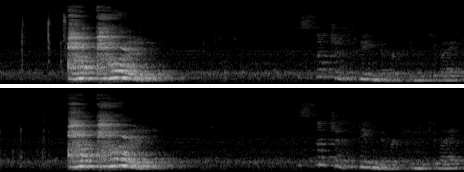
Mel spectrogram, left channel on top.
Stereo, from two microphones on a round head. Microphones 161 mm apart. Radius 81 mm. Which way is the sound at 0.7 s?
20° left (ahead or behind).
